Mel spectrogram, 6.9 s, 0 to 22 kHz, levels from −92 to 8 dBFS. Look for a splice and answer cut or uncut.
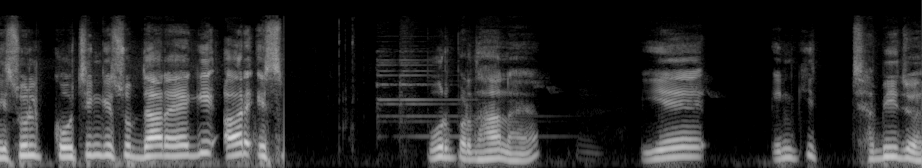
cut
